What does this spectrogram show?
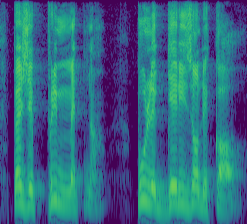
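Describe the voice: On a very clean recording with a silent background, a man speaks at a fairly slow pace in a slightly mellow tone, his pitch fairly high and his intonation lively.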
